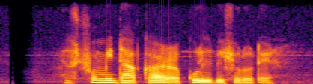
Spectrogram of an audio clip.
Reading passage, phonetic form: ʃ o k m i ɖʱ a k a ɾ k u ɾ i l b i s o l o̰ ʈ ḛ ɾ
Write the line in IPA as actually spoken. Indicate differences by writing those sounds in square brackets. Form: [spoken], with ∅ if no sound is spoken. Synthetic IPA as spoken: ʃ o [∅] m i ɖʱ a k a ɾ k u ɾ i l b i [ʃ] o [ɾ] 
